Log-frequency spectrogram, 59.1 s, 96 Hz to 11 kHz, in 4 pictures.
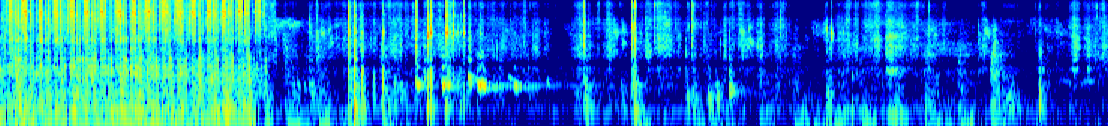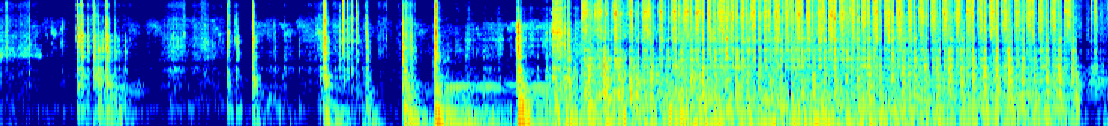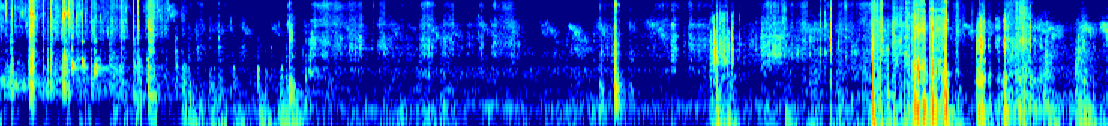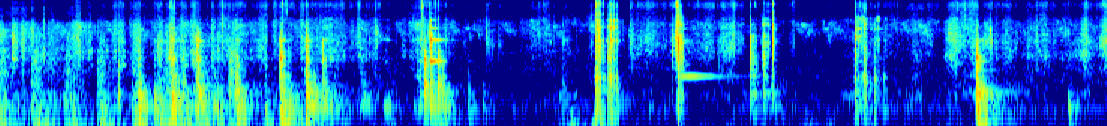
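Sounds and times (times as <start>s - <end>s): metal tools clinking: 0.0s - 3.7s, 22.2s - 32.0s
power tool rattling: 0.0s - 3.7s, 22.2s - 32.0s.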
